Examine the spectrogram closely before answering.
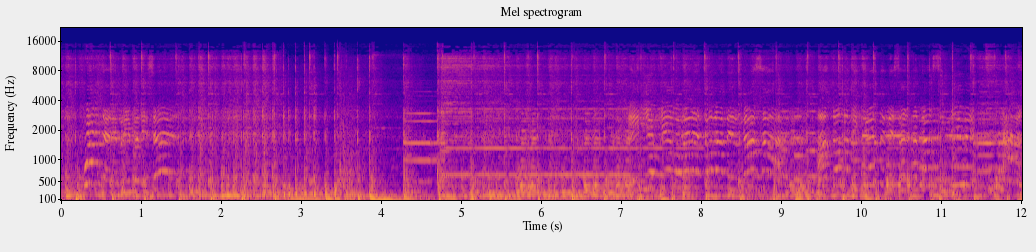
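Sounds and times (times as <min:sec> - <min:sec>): drum kit beat: 0:00.0 - 0:12.0
live band music: 0:00.0 - 0:12.0
held notes: 0:04.3 - 0:12.0.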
